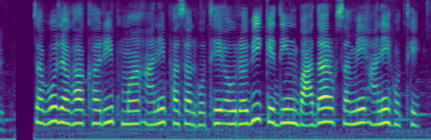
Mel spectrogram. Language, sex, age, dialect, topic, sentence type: Chhattisgarhi, female, 18-24, Western/Budati/Khatahi, agriculture, statement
